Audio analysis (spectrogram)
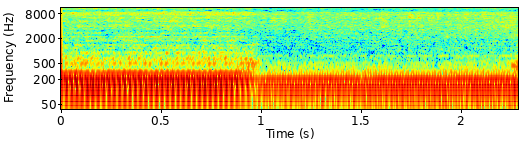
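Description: A Can-Am X3 engine with a stainless cat-delete exhaust and an electric cutout set to the stock position, revving loudly for about a second and then dropping to a lower, steady idle hum.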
